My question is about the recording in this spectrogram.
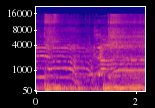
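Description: Live rock band with a singing voice over a cheering crowd: the sung line slides steeply down just before the middle, then the full band comes back in with a long held vocal note.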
